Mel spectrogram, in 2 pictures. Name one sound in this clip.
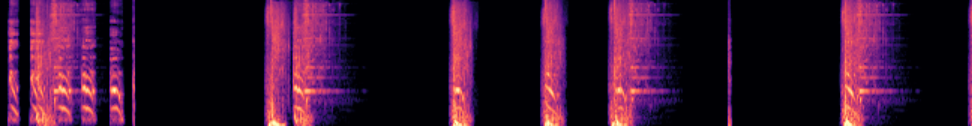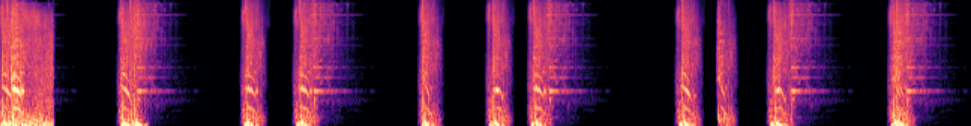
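Cartoon punches land again and again with sharp, echoing smacks.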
